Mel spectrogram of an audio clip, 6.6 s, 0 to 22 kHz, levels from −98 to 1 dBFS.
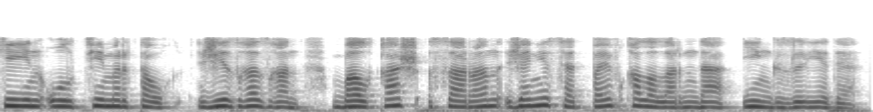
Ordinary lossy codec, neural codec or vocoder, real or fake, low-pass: none; none; real; 5.4 kHz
